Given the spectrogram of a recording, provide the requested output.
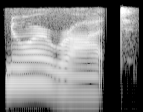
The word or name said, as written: Neurath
